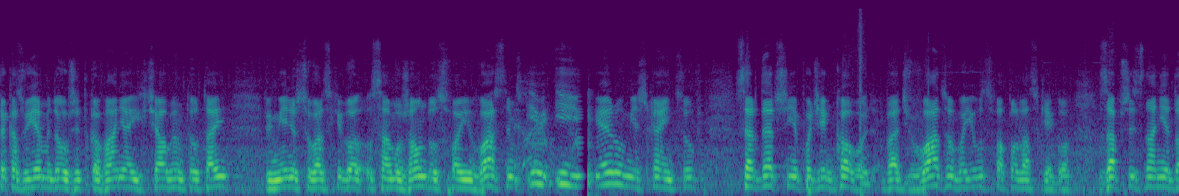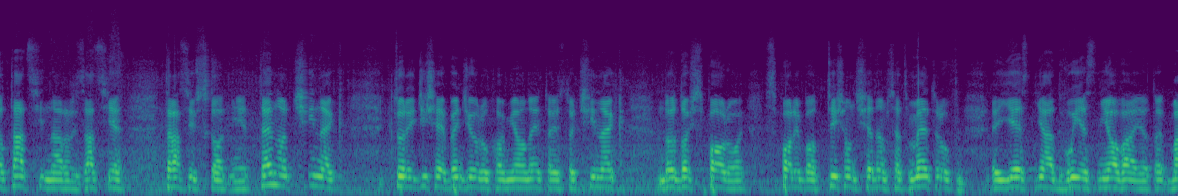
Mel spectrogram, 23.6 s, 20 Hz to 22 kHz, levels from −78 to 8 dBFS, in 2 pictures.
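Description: At 5.77 s the sound trails off into a fading buzz for about 180 ms, then 20 ms of silence, resuming at 5.97 s with that stretch missing, likely a long network dropout. Short concealed packet loss follows at 7.01, 13.85 and 14.83 s: 20 to 40 ms holes patched by continuing the previous sound, heard as quick smears or wobbles.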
